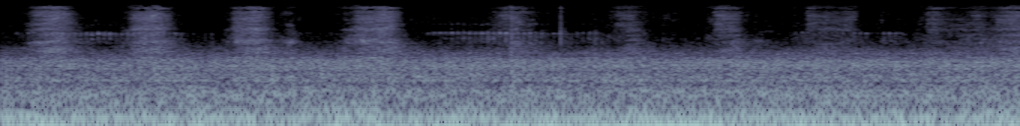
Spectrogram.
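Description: An Abyssinian cat purrs steadily, a deep continuous rumble of contentment while being groomed.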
